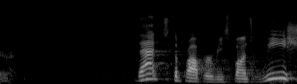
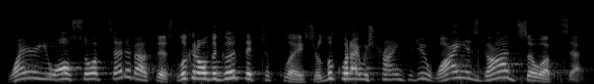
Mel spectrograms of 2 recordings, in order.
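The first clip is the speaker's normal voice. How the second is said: higher, quick, exasperated complaining; mock indignant whine; 6 semitones higher, faster than usual. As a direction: whine like a churchgoer caught out. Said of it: "get angry".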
